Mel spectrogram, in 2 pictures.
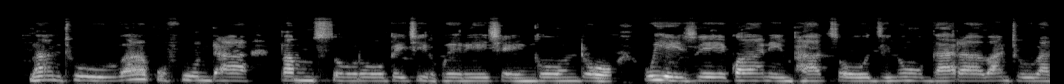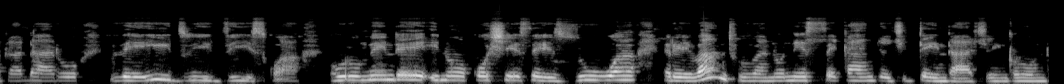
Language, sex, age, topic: Ndau, female, 25-35, health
